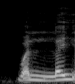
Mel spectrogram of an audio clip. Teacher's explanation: واو کو لام سے ملائیں گے، واو لام زبر ول، لام یا زبر لئی، ولئی، اس کو واللئی نہیں کرنا ہے، باریک کرنا ہے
